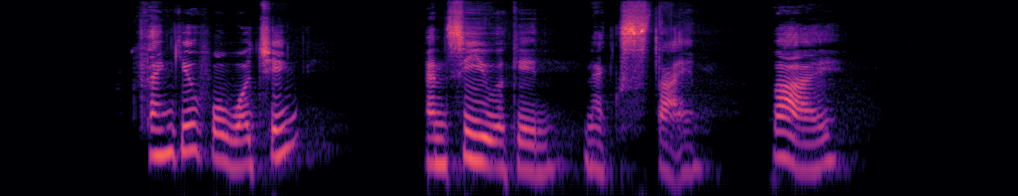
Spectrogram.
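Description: A middle-aged woman speaks calmly and close to a microphone.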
